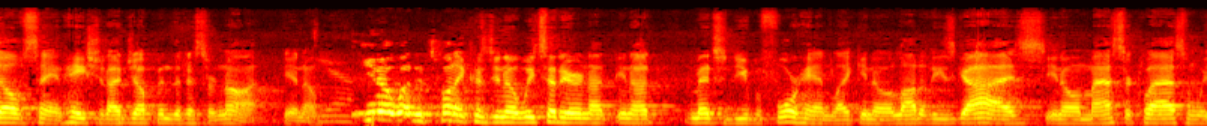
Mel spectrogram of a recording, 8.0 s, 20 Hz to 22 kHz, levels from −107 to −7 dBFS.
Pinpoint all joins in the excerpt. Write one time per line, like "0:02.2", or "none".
0:02.3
